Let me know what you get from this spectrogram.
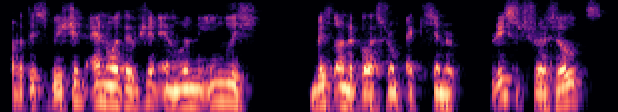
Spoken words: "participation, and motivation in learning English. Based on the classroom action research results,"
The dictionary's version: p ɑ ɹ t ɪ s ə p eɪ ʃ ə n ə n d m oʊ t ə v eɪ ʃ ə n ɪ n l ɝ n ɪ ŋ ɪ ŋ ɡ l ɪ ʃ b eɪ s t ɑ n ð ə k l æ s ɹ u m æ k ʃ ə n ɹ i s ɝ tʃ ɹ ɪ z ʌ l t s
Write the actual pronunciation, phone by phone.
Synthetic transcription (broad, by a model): p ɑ ɹ t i s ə p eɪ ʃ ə n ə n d m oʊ t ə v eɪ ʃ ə n ɪ n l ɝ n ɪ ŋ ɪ ŋ ɡ l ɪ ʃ b eɪ s t ɑ n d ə k l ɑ s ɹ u m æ k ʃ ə n ɹ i s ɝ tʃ ɹ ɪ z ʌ l t s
